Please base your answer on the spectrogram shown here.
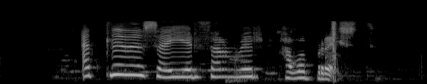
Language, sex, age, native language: Icelandic, female, 10, Icelandic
